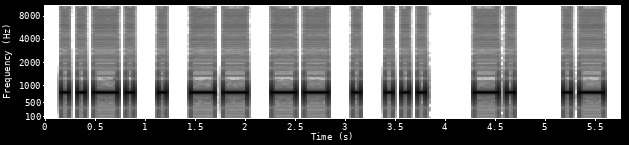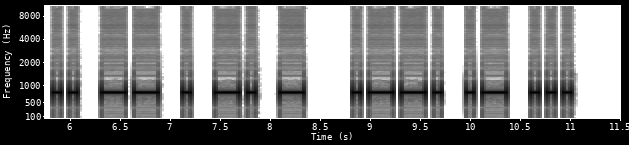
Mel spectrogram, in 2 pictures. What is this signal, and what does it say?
Morse code, heard as a keyed tone, about 15 wpm, 800 Hz. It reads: FEMMES N AIMENT PAS
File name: morse mp3 / revision9 citations humoristiques vitesse 14 mots minute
